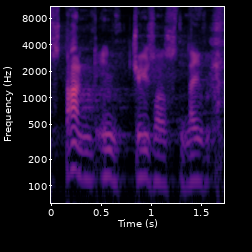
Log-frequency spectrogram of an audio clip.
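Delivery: strong put-on German accent. Retelling the words of a man lying on a blanket; imitating a German accent. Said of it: "But like with a German accent".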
